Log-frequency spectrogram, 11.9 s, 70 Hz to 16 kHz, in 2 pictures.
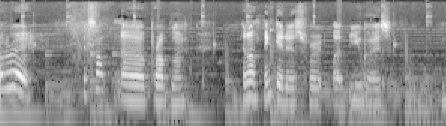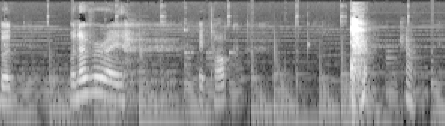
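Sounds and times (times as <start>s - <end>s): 
speech: 0.0s - 6.3s, 6.9s - 7.8s, 8.6s - 9.2s, 11.3s - 11.6s
person coughing: 10.6s - 11.0s.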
